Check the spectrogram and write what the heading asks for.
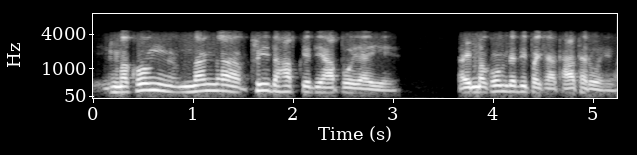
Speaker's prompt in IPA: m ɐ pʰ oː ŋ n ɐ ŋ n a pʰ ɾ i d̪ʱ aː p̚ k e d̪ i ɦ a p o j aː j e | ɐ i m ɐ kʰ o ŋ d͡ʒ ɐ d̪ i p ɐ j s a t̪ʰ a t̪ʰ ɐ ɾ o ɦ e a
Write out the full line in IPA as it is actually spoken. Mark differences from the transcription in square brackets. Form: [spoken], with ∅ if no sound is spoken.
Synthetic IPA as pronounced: m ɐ [kʰ] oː ŋ n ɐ ŋ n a pʰ ɾ i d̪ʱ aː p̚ k e d̪ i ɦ a p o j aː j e | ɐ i m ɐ kʰ o ŋ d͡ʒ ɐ d̪ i p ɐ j s a t̪ʰ a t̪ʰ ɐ ɾ o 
